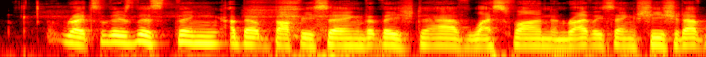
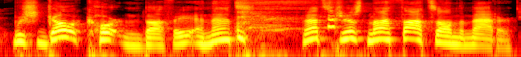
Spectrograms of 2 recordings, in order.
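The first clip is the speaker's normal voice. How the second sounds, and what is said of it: Put-on accent. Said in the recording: “this accent”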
